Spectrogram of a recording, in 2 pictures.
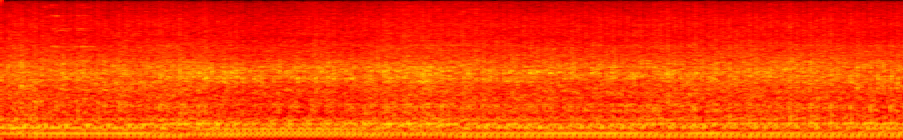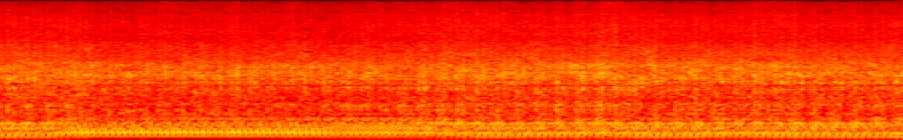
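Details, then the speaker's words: Wrecked Porsche Cayman after a replacement transmission was fitted and the clutch bled: a steady engine note holds as the car creeps forward under its own power, no knocks or rattles; it runs healthy. "the engine sounds good so that's that's amazing that's really good that's a good sign"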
